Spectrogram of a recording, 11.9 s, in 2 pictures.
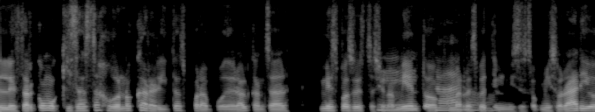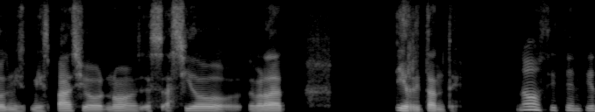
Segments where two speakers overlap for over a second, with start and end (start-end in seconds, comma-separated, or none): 3.7-5.0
